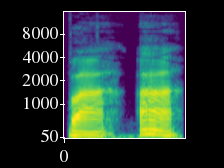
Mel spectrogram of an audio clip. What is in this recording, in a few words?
he is going to, spanish, M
